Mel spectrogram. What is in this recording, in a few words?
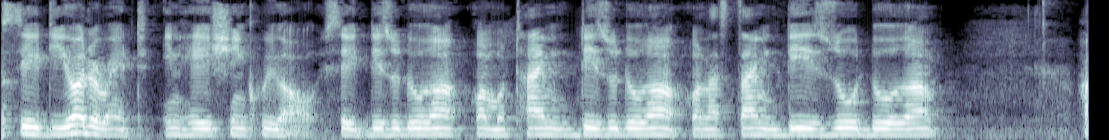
Deodorant in Haitian Creole Dezodoran pronunciation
